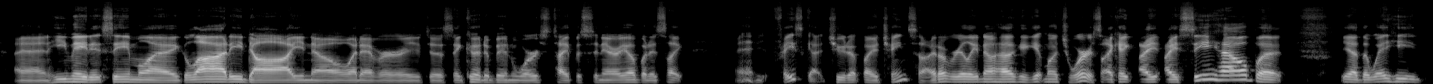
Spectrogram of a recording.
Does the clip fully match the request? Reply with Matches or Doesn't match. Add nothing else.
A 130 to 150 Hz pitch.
Doesn't match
